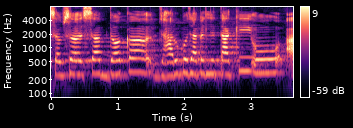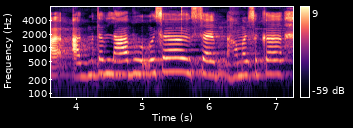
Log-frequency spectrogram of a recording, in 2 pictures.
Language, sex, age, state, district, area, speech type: Maithili, male, 18-30, Bihar, Madhubani, rural, spontaneous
